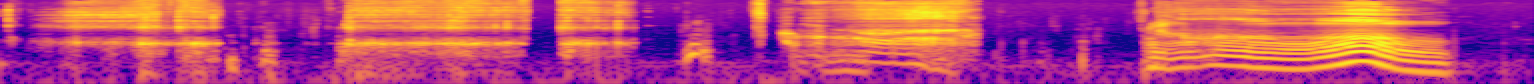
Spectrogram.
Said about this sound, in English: So, in this new recording setup, I can really indulge in some of the sounds involved in the wine tasting. For example, the sniff. Oh, or, of course, the important sip.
